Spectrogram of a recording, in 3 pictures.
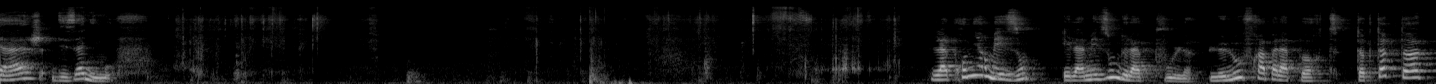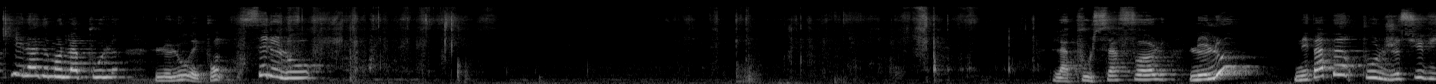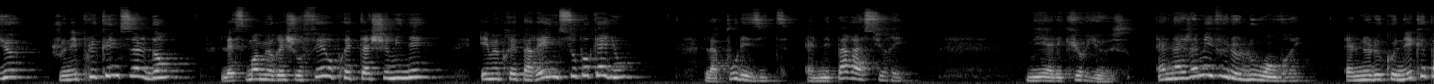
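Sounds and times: book page turning: 0:01.7 - 0:03.9, 0:04.8 - 0:09.2, 0:16.6 - 0:25.2.

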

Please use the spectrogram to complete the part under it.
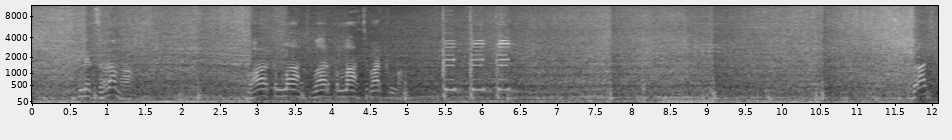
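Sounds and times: car engine hum: 0:00.0 - 0:12.0
tyres on wet road: 0:00.0 - 0:12.0
car horn toots: 0:05.4 - 0:06.7.

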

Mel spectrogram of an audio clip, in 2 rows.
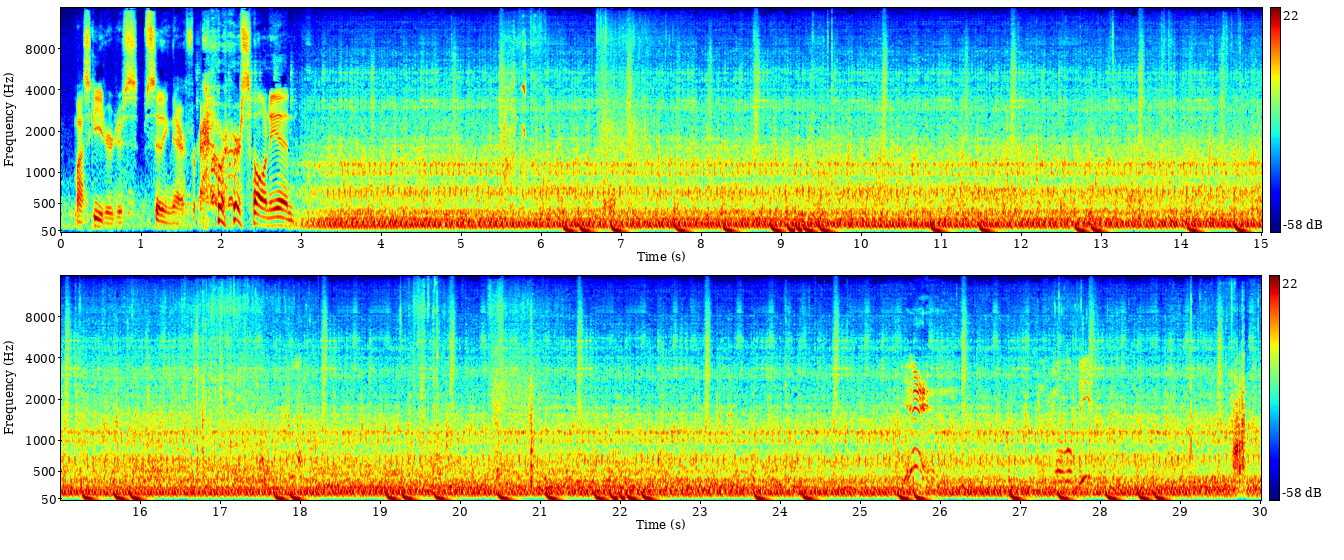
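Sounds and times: outboard motor idling: 0:01.7 - 0:30.0
low thumps: 0:06.3 - 0:09.9, 0:12.7 - 0:13.3, 0:13.9 - 0:18.4, 0:19.0 - 0:22.7, 0:26.9 - 0:29.2.

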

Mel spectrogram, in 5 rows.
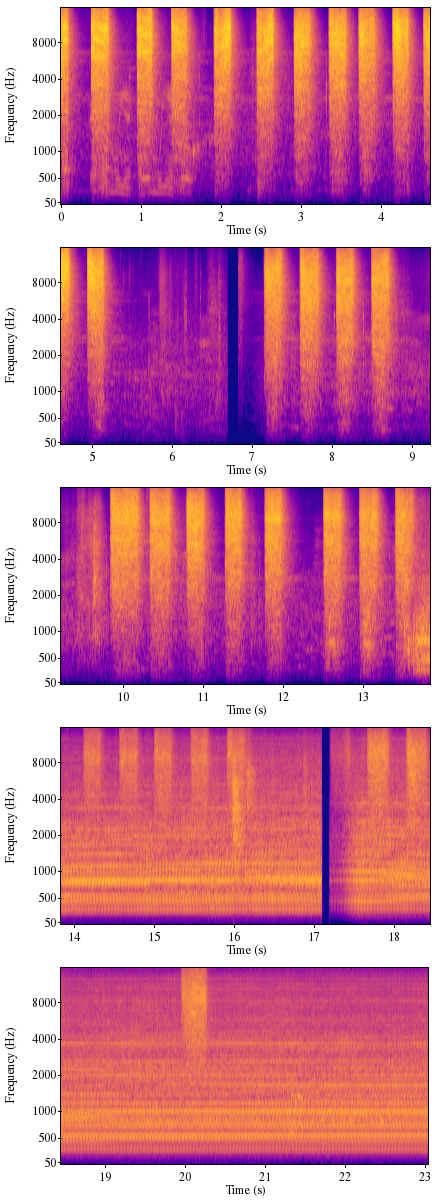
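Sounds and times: spray gun hissing in bursts: 0:00.0 - 0:05.2, 0:07.2 - 0:08.8, 0:09.8 - 0:15.7, 0:17.7 - 0:18.5, 0:20.0 - 0:20.3
air compressor motor humming: 0:13.0 - 0:23.0.

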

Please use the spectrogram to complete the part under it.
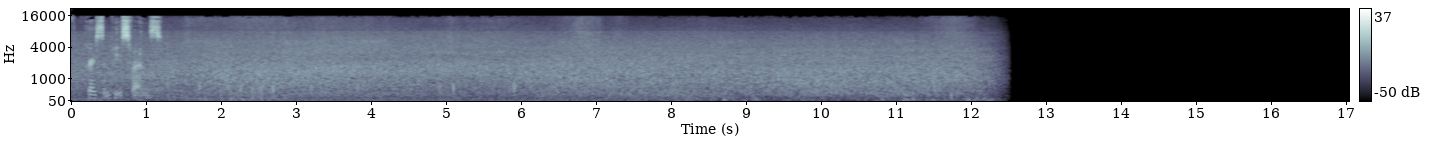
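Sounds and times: wind buffeting microphone: 0:00.0 - 0:12.5
ocean waves breaking: 0:00.0 - 0:12.6.

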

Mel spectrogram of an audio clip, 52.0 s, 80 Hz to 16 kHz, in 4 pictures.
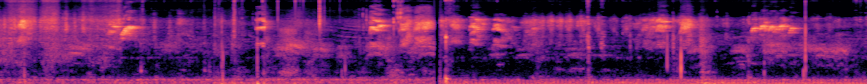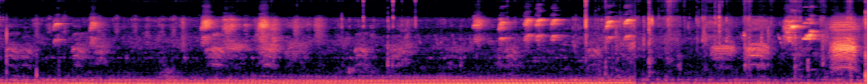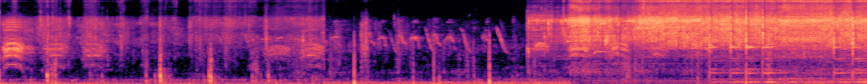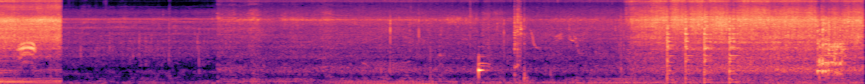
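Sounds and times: small birds chirping: 0:00.0 - 0:40.0, 0:44.4 - 0:50.2
crows cawing: 0:01.0 - 0:02.0, 0:03.9 - 0:05.9, 0:10.4 - 0:14.8, 0:16.1 - 0:17.7, 0:18.3 - 0:20.0, 0:21.8 - 0:22.4, 0:23.6 - 0:28.0, 0:30.0 - 0:31.0, 0:34.0 - 0:38.0, 0:38.6 - 0:40.0, 0:49.1 - 0:52.0.

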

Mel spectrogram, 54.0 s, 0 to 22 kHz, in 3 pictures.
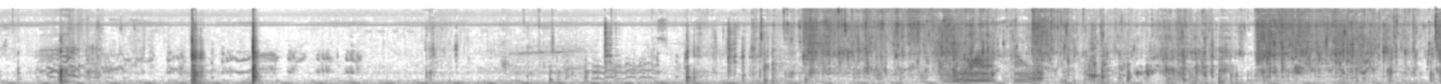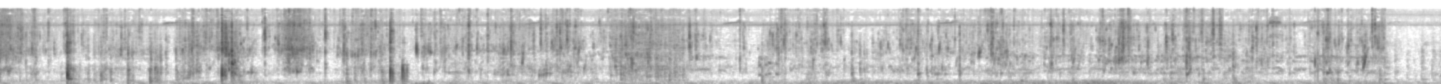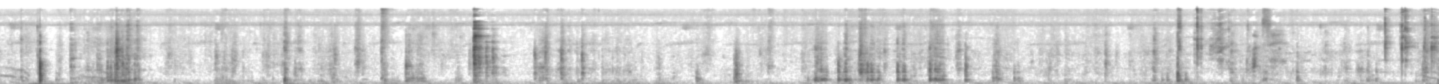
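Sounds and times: water sloshing in metal basin: 0:08.5 - 0:35.4.

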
